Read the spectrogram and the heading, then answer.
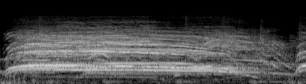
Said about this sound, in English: We are in South Carolina again tonight, and we have a live audience in front of us. Could everyone out there give us a big rebel yell?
